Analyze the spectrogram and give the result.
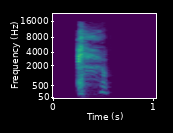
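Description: A single sharp cough bursts out loudly with a raspy throaty tail, lasting about a third of a second, followed by silence.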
